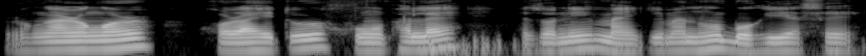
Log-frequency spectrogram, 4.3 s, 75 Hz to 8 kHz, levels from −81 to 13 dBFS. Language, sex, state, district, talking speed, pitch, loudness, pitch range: Assamese, male, Assam, Sonitpur, 140 wpm, 125 Hz, -19 LUFS, 120-140 Hz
